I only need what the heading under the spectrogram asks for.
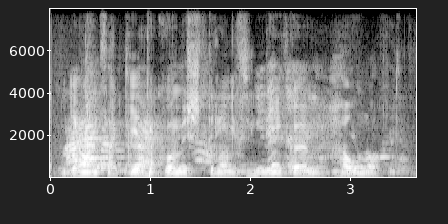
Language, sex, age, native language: Icelandic, male, 14, Icelandic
